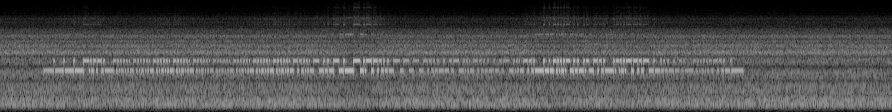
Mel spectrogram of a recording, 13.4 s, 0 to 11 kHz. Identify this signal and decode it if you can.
RTTY (50 baud, 450 Hz shift), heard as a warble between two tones, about 1500 Hz centre, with radio static and fading. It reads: RYRYRYRYRYRYRYRYRY YO9TE 599 796 796 QRZ? DE OK7RS K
